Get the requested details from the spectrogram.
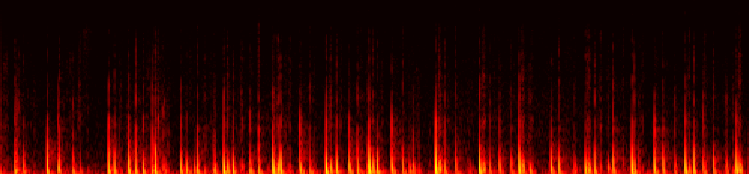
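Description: A grey Bass Pro Shops fabric trucker cap with a fabric crown and a printed patch is held near the mic and scratched and tapped with the fingertips. Rapid, dense, low, muffled thumps and soft scratches follow one another almost continuously, each dying away at once with no ring.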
